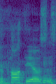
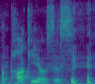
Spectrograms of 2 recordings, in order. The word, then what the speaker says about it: apotheosis: to pronounce quantum apotheosis it's apotheosis not apocheosis get it right that's what i was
